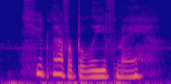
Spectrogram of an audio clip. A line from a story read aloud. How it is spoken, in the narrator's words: she sighed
